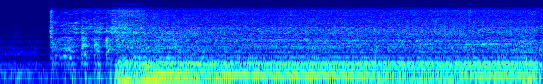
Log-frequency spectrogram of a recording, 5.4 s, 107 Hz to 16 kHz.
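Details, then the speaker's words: Nissan Altima with P0420 code and exhaust smell in the cabin, started after removing the O2 sensor line: brief crank then idle with a rapid uneven puffing tick; leak likely not at the gasket but behind the converter, which needs replacing. "all right so unfor I don't think it's coming from the gasket on there and I can't see behind there so it's definitely coming from behind there somewhere which means we are going to have to replace this"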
